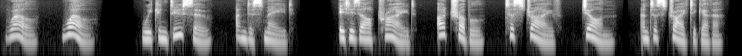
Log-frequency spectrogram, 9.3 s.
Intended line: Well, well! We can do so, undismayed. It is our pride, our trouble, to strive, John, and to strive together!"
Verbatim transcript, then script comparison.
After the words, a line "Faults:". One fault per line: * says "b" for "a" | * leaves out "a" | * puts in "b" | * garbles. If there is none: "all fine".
Well, well! We can do so, undismayed. It is our pride, our trouble, to strive, John, and to strive together!"
Faults:
all fine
